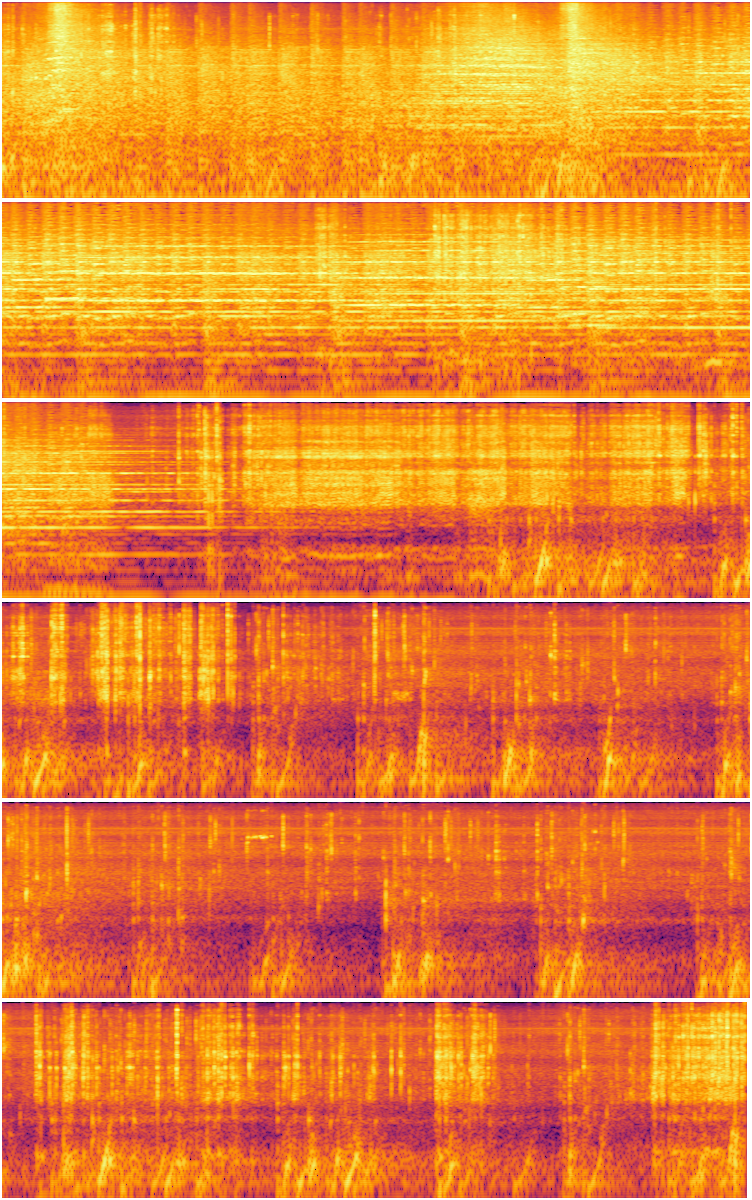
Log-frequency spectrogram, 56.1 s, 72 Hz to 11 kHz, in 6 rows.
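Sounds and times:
muffled underwater rushing surges: 0.0s - 9.8s.

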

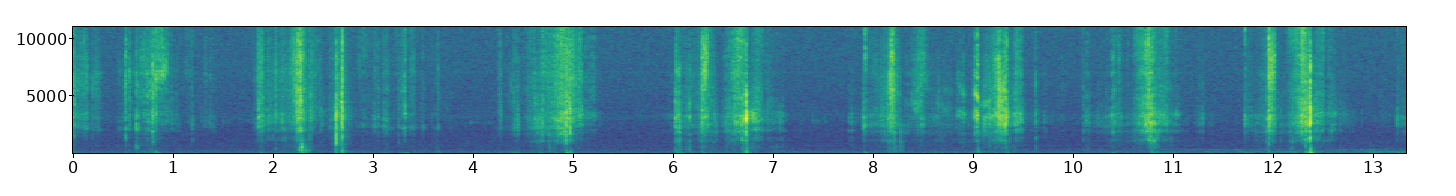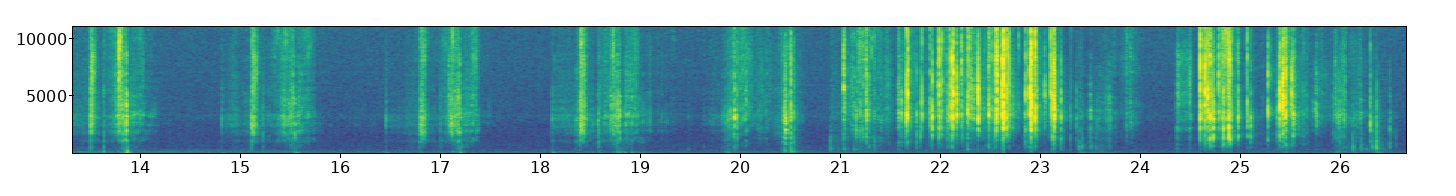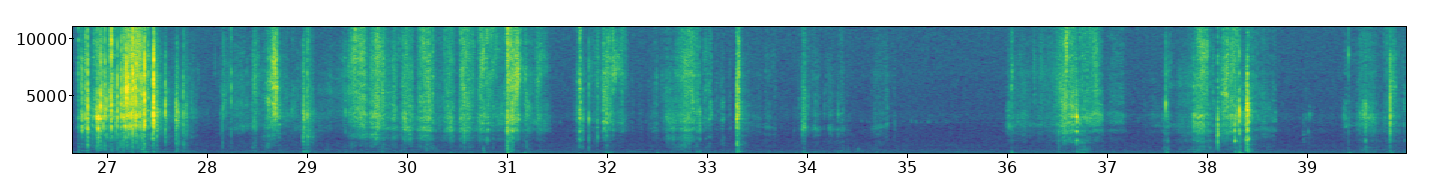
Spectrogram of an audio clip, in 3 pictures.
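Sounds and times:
cards rustling: 7.8s - 11.1s, 11.7s - 12.7s.

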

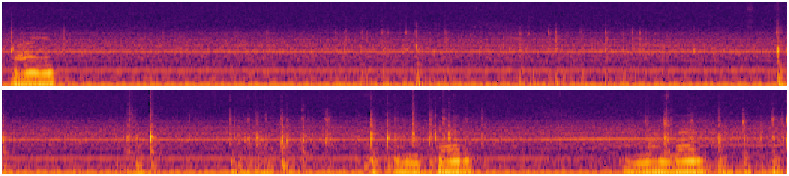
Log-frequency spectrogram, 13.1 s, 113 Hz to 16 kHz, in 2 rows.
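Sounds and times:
low electrical hum: 0.0s - 13.0s
computer keyboard keystrokes: 7.5s - 10.6s, 12.3s - 13.0s.

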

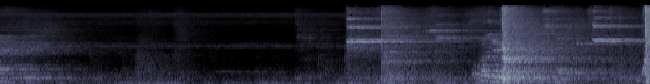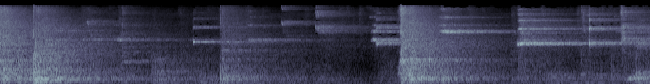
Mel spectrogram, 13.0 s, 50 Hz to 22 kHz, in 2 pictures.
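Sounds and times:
shoes squeaking on court floor: 3.0s - 13.0s
racket striking shuttlecock: 6.4s - 7.4s, 10.4s - 11.3s.

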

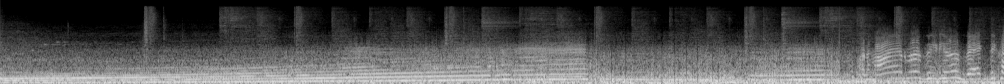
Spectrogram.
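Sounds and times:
motorcycle engine accelerating: 0.0s - 10.0s
wind rumbling on microphone: 3.8s - 10.0s.

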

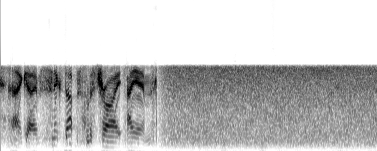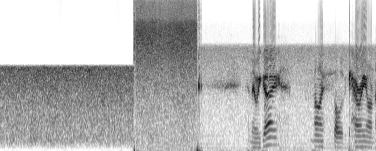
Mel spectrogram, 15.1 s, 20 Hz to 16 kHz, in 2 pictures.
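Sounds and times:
radio receiver hiss: 0.0s - 15.0s.

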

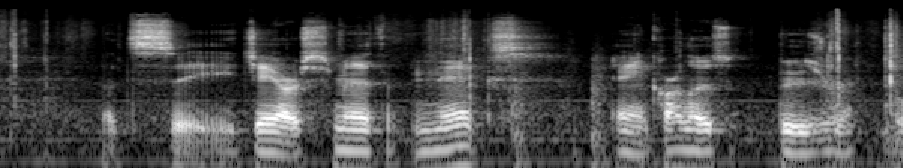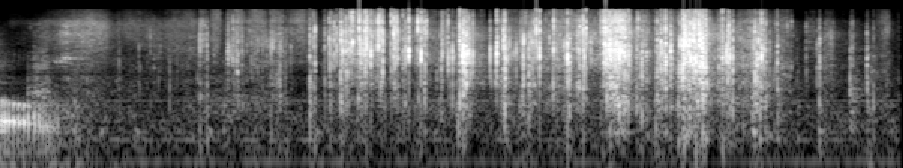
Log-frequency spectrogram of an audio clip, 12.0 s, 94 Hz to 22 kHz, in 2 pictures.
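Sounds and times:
wrapper tearing and crinkling: 7.0s - 12.0s.

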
